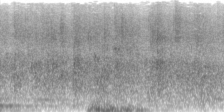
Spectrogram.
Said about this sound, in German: Wunderbar, ja, das ist ein Applaus verdient.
